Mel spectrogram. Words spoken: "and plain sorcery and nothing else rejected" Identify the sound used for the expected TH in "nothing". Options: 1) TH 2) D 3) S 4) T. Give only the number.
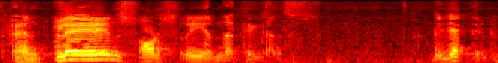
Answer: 4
